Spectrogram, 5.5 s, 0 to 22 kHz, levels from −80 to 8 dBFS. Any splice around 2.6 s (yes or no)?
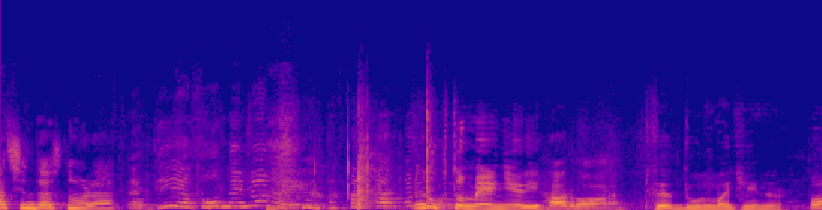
yes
